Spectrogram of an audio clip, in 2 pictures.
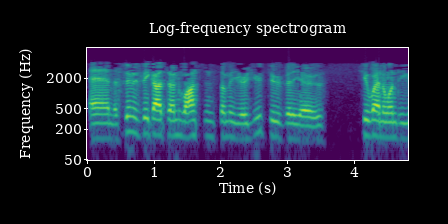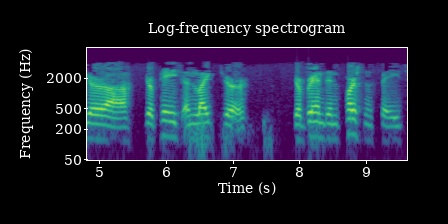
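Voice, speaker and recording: A man's voice: medium pitch, fairly even intonation, unhurried, no room sound. Male radio host, friendly and enthusiastic, casual interviewer; narrow phone-like sound, dry. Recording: tinny phone-like line, dry.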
